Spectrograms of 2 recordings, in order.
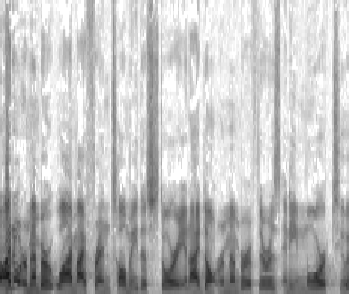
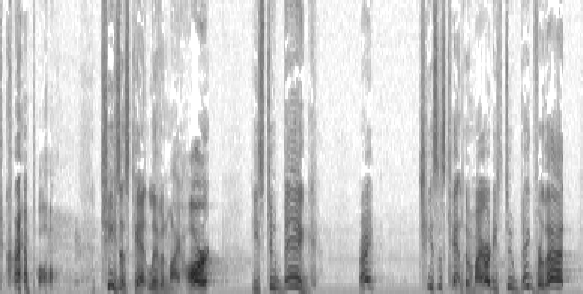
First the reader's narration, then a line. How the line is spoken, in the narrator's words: the little girl immediately burst out laughing and said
